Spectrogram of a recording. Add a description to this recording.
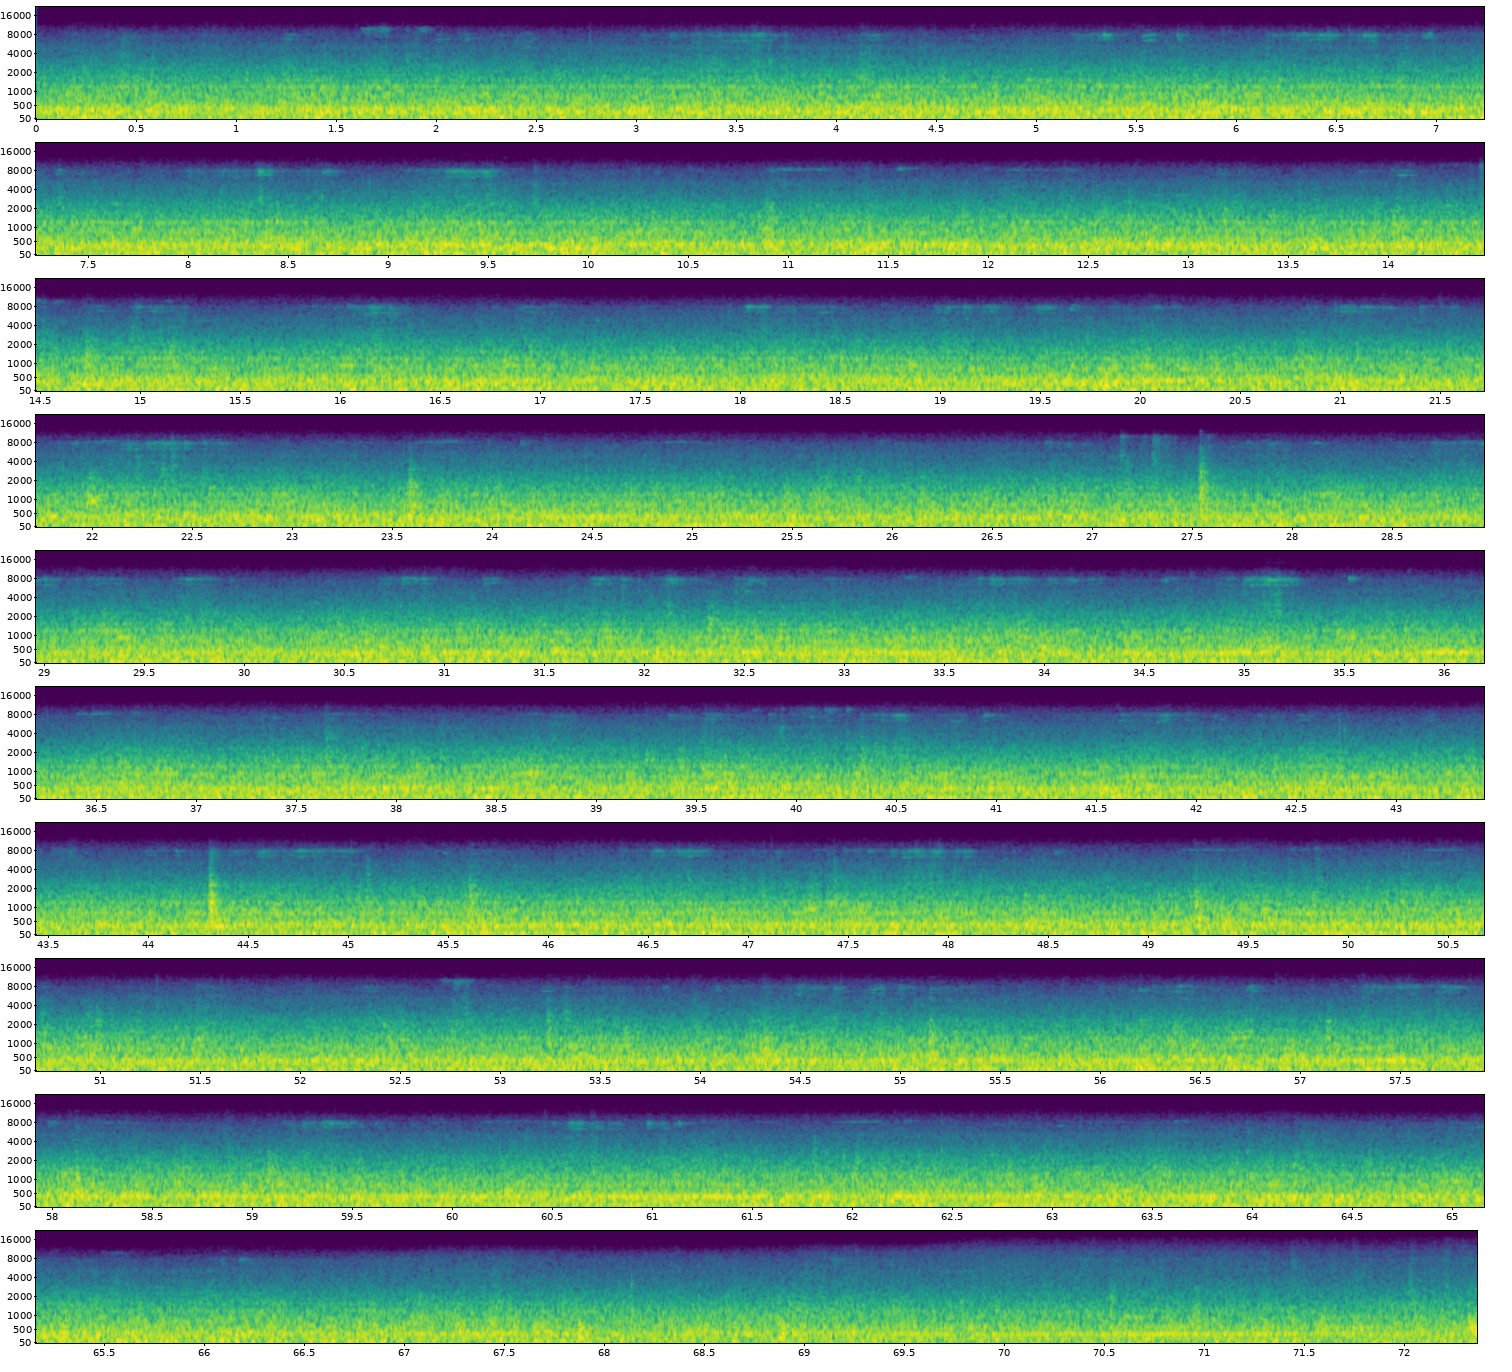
Opencast mining is done by monstrously large machines. The cutting edge is a huge wheel of buckets that gouges the coal seams in circular sweeps. The coal is immediately carried to storage mountains and the railheads on conveyer belts sometimes kilometers long. I am surprised how relatively quiet these machines are given their size.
